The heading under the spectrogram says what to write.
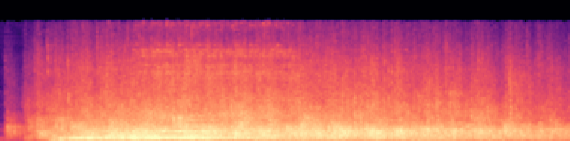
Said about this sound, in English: All right, claps and cheers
